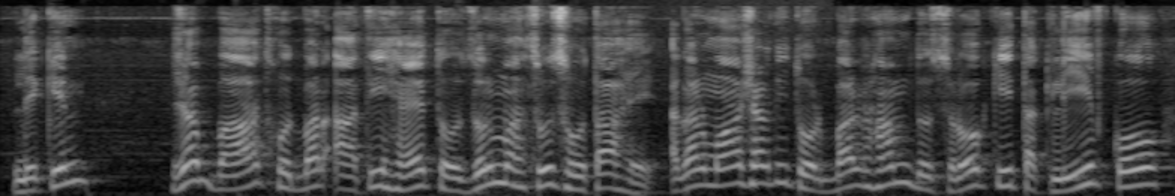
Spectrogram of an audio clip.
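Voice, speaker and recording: A man's voice: high voice, dark tone, dull audio. A man narrating a scripted moral story as a storyteller.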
